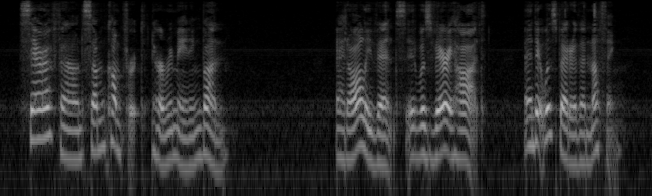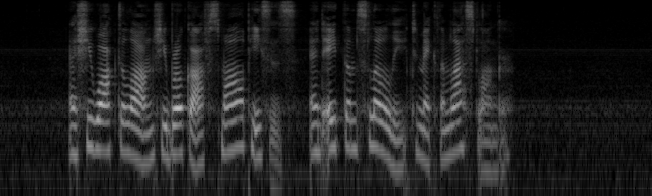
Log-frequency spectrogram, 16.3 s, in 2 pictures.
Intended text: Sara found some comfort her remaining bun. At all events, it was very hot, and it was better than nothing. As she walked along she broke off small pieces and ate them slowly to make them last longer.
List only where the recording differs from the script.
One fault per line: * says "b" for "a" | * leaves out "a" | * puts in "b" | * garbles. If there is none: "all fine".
all fine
